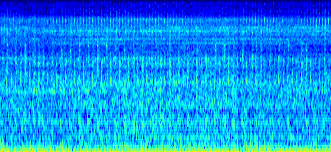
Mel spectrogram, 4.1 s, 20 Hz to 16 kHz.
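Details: 2023 Chevrolet Onix LT turbo, manual, first cold start of the morning: loud, slightly rough idle with irregular dull knocks each time the brake pedal is pressed. The mechanic called it normal; the owner suspects a problem.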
